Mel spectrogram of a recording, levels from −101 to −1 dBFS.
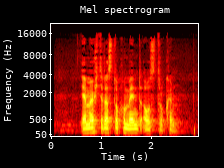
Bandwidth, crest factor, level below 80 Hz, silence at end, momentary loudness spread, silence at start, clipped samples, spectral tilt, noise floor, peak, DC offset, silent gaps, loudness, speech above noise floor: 16 kHz; 22 dB; -74 dBFS; 0.45 s; 13 LU; 0.6 s; under 0.1%; -4.5 dB/octave; -59 dBFS; -6 dBFS; under 0.1%; none; -26 LUFS; 33 dB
